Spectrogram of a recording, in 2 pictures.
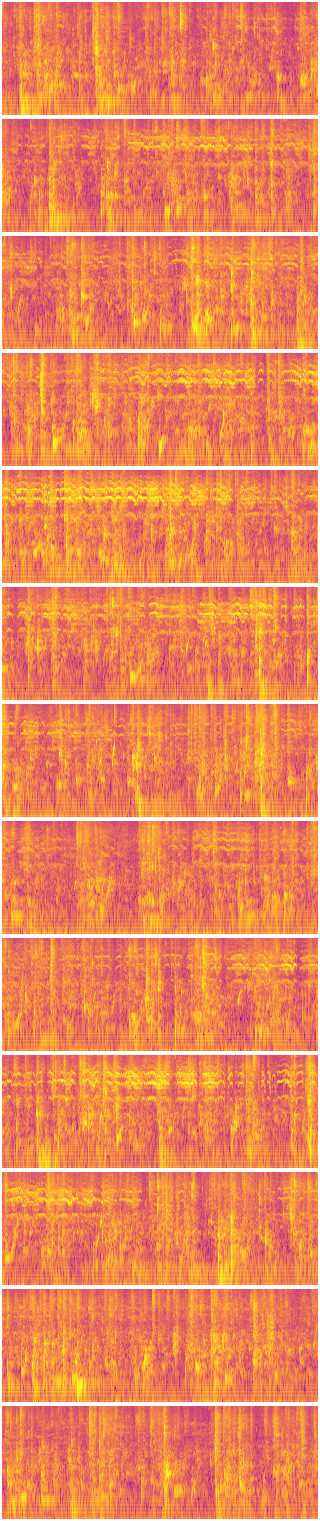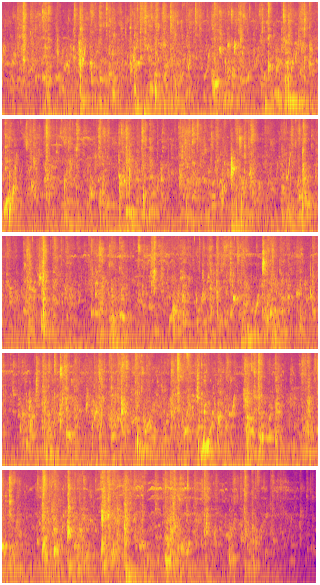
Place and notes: Lithuania, Dusetos, on the pontoon
standing on the pontoon footbridge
